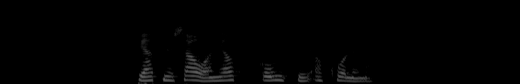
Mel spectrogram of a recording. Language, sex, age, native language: Icelandic, female, 60-69, Icelandic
